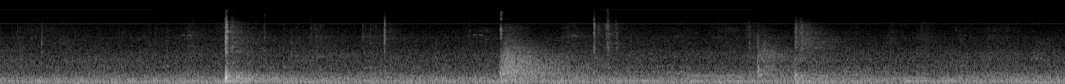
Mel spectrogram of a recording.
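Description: Sharp wooden knocks of chess pieces being set down on the board and the chess clock's buttons being hit during a blitz game: a few separate knocks, the loudest about two seconds in, over steady room noise with a low hum.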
